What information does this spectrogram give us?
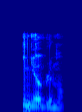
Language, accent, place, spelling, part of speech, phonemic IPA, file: French, France, Lyon, ignoblement, adverb, /i.ɲɔ.blə.mɑ̃/, LL-Q150 (fra)-ignoblement.wav
- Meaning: ignobly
